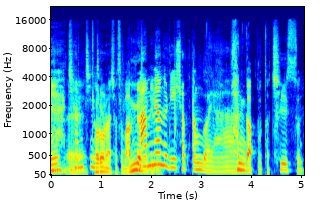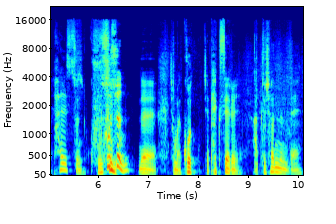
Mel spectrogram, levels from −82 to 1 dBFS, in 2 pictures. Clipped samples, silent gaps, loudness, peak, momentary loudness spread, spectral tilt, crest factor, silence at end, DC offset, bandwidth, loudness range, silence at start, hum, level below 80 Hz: under 0.1%; none; -21 LUFS; 0 dBFS; 15 LU; -5 dB/octave; 22 dB; 0.05 s; under 0.1%; 16.5 kHz; 7 LU; 0 s; none; -46 dBFS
